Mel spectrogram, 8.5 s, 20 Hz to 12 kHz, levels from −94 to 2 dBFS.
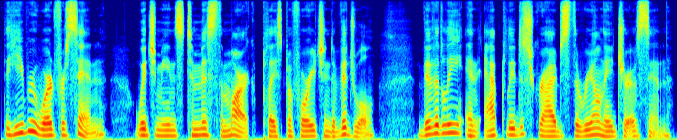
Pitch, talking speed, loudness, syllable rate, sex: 140 Hz, 170 wpm, -19 LUFS, 3.4 syllables/s, male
